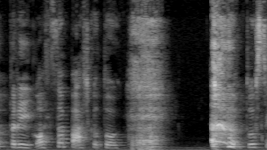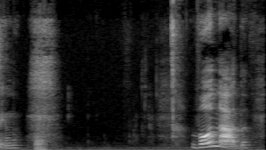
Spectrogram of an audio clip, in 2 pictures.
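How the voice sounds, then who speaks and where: A young woman telling a personal story in a casual, animated way, acting out the quoted dialogue. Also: on the high side, slow, gravelly. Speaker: vlogger.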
